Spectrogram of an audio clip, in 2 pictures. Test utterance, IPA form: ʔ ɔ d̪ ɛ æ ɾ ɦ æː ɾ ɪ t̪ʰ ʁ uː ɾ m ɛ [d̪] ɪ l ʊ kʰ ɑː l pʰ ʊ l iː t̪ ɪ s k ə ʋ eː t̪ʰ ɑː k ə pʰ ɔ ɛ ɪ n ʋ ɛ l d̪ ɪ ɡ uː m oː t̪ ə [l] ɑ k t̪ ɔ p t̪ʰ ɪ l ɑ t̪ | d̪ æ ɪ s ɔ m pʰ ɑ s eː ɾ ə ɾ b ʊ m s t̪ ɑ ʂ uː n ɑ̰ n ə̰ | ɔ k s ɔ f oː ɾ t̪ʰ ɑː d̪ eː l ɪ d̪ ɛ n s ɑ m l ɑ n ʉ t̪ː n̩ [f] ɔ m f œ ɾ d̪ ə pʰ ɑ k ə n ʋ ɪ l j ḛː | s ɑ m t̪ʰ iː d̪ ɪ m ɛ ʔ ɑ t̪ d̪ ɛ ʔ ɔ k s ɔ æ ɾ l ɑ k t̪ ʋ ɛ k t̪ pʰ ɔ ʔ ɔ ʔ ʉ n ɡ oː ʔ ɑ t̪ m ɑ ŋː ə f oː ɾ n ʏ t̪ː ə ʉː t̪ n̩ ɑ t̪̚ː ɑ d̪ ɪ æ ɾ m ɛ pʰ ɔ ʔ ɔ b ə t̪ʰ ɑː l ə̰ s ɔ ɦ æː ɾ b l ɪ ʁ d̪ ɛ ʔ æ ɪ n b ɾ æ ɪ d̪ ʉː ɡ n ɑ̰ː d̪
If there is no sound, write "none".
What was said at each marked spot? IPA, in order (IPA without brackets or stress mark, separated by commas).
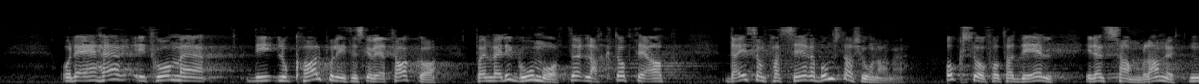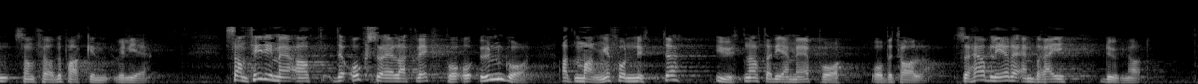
d̪, l, s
